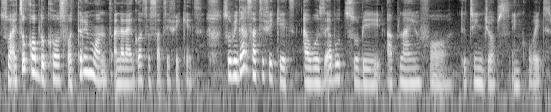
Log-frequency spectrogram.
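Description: A woman with a Nigerian accent speaks at a moderate pace with hardly any pauses. Light background noise sits behind her. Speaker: nurse and vlogger; vlogger. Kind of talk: casual vlog storytelling. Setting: outdoors at a beach. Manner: animated. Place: street. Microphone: phone near.

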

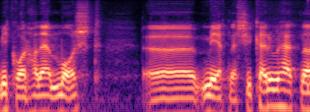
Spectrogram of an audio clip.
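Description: With fairly even intonation, a man speaks at a moderate pace and a fairly low pitch. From Hungary. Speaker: futsal player; guest. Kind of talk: sports interview. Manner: halting. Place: studio. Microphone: lapel.

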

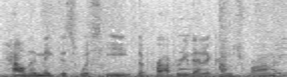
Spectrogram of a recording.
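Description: There is noticeable background noise behind the speaker. A man talks at a very fast pace. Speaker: bourbon vlogger. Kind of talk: casual vlog chat. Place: shop. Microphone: phone near.

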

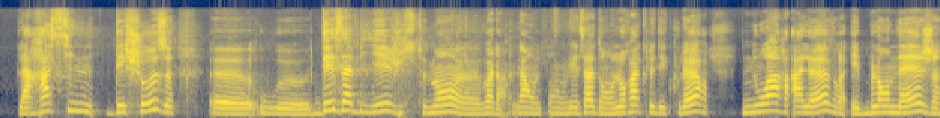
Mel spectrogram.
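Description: A woman's fairly high voice at a very slow pace, with ordinary pitch variation, over a quiet background. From Lebanon. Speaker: colour oracle author; guest. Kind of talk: interview. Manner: halting. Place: home room.

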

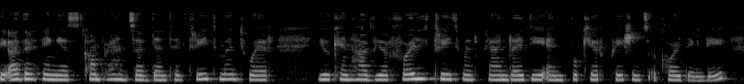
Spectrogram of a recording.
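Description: Against a quiet background, an Arabic accent comes through in a somewhat breathy, dark, mellow tone. The delivery is monotone and flat at a moderate pace. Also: woman, fairly high pitch for a woman. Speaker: dental intern. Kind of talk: informational talk. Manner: hesitant with fillers.

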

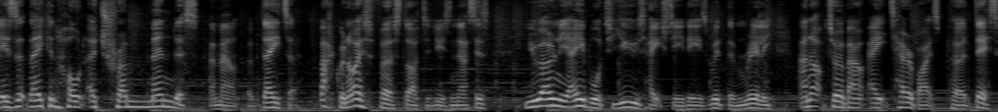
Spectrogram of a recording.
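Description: A man at a fairly quick pace, faint music in the background. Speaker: tech video host. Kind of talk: tutorial. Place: studio.

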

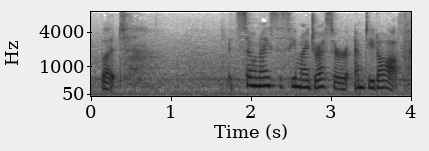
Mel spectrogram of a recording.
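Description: Faint background noise sits behind a woman whose medium-pitched voice has a slightly mellow tone.

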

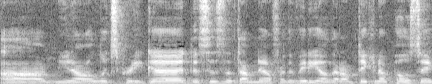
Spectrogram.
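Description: A woman talks at a very fast pace in a very deep, low pitch. Her intonation is monotone and flat over noticeable background noise. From US. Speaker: boutique owner vlogger. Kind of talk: casual vlog monologue. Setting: home, self-recorded vlog. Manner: casual, chatty. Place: home room. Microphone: phone near.

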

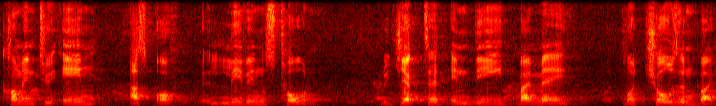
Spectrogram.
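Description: A man's high-pitched voice at a very slow pace, with ordinary pitch variation, long, frequent pauses and light background noise. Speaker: presiding pastor preaching. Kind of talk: sermon. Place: church.

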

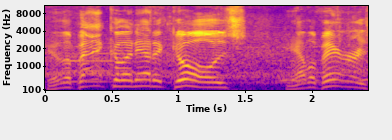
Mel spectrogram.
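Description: Raising and projecting his high-pitched voice, a man speaks in an animated tone at a fairly quick pace, with a dry, echo-free sound and noticeable background noise. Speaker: hockey play-by-play announcer. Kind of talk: live hockey commentary. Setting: arena broadcast, radio network. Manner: rapid-fire, fluent play-by-play; animated, rising excitement on goals. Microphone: headset.

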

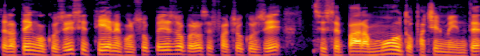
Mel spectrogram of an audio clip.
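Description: Fairly even intonation and a moderate pace from a man with a medium pitch. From Argentina. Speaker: barbecue cooking youtuber. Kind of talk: cooking tutorial.

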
